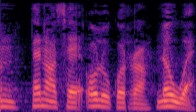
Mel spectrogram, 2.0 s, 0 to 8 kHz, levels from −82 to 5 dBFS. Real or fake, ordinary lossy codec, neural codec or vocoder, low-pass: real; none; none; 7.2 kHz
